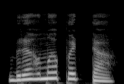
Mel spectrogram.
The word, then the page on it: ಬ್ರಹ್ಮಪಟ್ಟ: Kannada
